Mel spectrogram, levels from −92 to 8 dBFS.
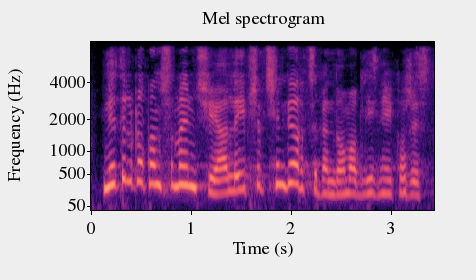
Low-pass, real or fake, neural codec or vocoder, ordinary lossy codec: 7.2 kHz; fake; codec, 44.1 kHz, 3.4 kbps, Pupu-Codec; AAC, 48 kbps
